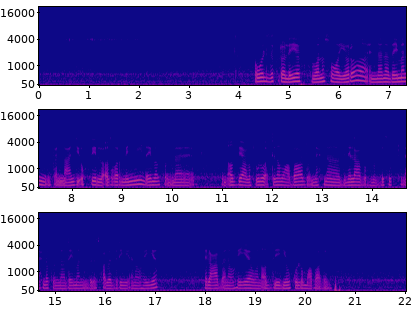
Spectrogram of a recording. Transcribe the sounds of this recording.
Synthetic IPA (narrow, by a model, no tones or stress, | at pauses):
ʔæwːælzekɾælihejːæfwænæsˤoɣɑjːɑɾˤɑʔḛnːʔænæd̪æjmænkæ̰ːnʕand̪iʔo̰xt̪ˤilːḭʔɑ̰sˤɣɑɾˤmenːid̪æjmænko̰nːæ | b̥enʔɑ̰d̪ˤːiʕalæt̪ˤuːlwæ̰ʔt̪enæmaʕbɑʕd̪ˤwḛʔḛnːʔeħnæbenelʕabwebeneb̪̚ˤbeset̪wenːʔeħnækonːæd̪æjmænbenʔḛsħa̰bæd̪ɾiʔæ̰næweɦejːæ | nelʕabʔæ̰næweɦejːæwenʔɑ̰d̪ˤːiljoːmkolːomaʕbɑ̰ʕd̪ˤḛn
